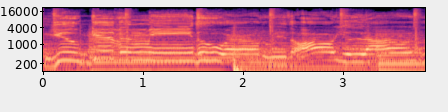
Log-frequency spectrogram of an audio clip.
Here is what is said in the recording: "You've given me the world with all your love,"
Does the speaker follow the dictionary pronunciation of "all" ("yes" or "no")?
yes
